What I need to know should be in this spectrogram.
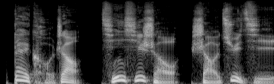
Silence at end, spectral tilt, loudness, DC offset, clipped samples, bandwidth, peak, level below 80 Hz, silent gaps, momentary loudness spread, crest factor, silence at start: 0 s; -4 dB/octave; -16 LUFS; under 0.1%; under 0.1%; over 20 kHz; -2 dBFS; -32 dBFS; none; 5 LU; 16 dB; 0.15 s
